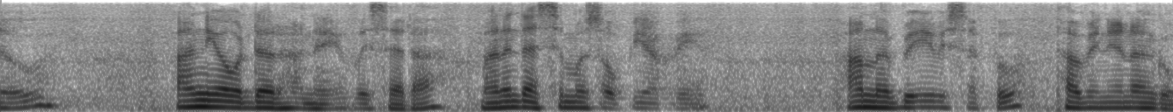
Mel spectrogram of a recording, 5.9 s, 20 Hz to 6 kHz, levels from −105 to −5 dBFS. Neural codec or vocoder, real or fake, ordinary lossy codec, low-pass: codec, 16 kHz, 1 kbps, X-Codec, WavLM features, trained on Multilingual LibriSpeech; fake; none; 5.4 kHz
